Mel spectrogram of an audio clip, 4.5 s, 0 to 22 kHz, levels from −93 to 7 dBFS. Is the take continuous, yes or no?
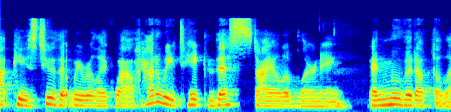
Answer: no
